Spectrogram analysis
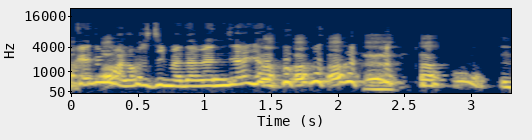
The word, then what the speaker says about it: Ndiaye: alors je dis Madame Ndiaye. Et d'ailleurs, le N se prononce pas, d'ailleurs, Ah Ah en oui. pardon, parenthèse. alors Ndiaye alors. Et les N se prononcent pas, en fait.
